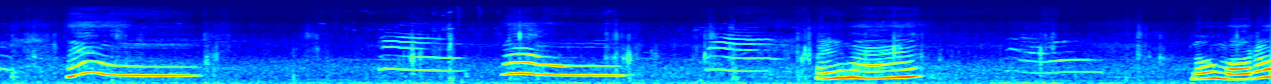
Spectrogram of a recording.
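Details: Bobae, a dog-like pet cat, gives loud meows about every two to three seconds. Each is rich and rising, then falling into a held tone about a second long, with softer, shorter meows between them.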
